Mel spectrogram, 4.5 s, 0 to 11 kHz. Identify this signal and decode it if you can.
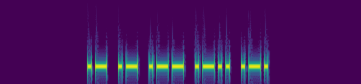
Morse code, heard as a keyed tone, about 25 wpm, 700 Hz. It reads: AAWLR
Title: Code Groups - 5 Letters - 25wpm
